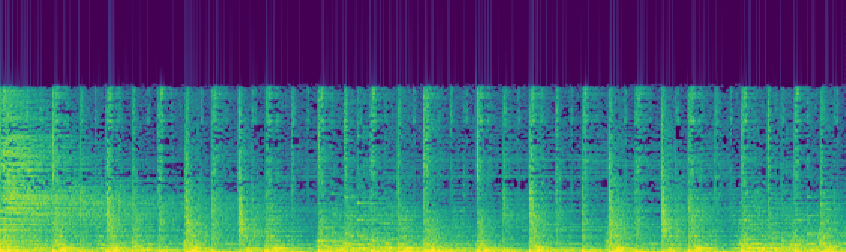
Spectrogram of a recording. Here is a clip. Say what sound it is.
battle-march action loop
action, battle, blood, bullet, crazy, gun, loop, march, shot, war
